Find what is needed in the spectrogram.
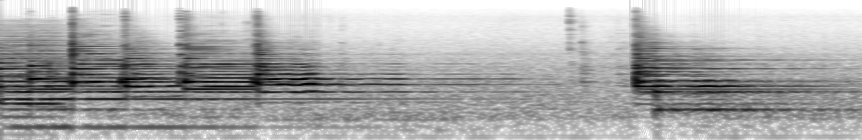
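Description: Shamisen and electric violin ending a piece: the violin's held note stops about half a second in, a few plucked shamisen notes fade away, then one last loud struck shamisen note near the end is left to ring.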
